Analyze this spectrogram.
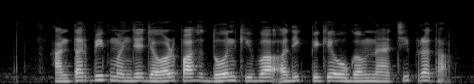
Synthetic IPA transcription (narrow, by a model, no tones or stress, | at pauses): ant̪əɾpikm̤əɳd͡zed͡ʑəʋəɽpasd̪onkĩw̃ʋaʔəd̪ʱik̚pikeuɡəʋɳjat͡ɕiːpɾət̪ʰa̰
